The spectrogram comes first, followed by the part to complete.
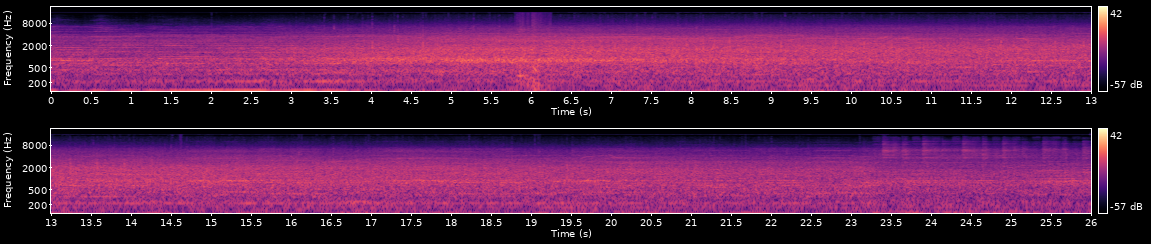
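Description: A large football-stadium crowd cheering over music with a changing bass line. The crowd noise swells about four seconds in and stays high for several seconds.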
